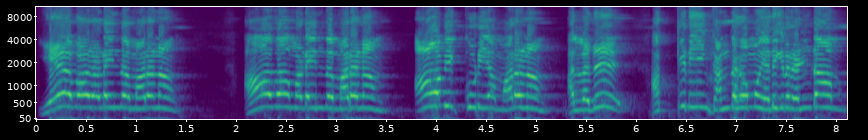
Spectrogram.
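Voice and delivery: high, slow, drawn-out proclamation; full-force preaching. Real, not acted. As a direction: hammer out each phrase from the pulpit, high and slow. (உயர்ந்த குரலில் ஆவேசப் பிரசங்கம்)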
